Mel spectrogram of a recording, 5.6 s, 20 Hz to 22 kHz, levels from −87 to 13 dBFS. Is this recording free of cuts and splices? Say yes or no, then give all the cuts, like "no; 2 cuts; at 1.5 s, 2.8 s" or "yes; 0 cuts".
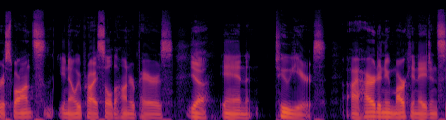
no; 1 cut; at 4.3 s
